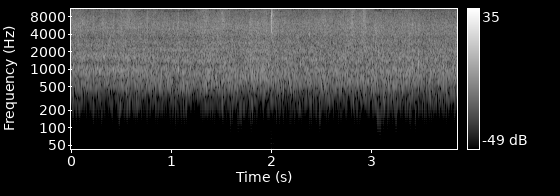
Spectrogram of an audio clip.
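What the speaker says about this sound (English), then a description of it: "Remember this river that was raging all crazy the first of the summer? And look at it, it's pretty mellow." A mellow river running low after an early-summer surge, giving a steady, even broadband rush of flowing water, close and continuous with no breaks and no voices.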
